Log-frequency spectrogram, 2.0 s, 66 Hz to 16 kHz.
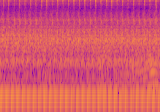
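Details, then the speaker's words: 2013 Keeway RKV 200 single-cylinder motorcycle idling with an even thump of about fifteen beats a second, steady with no misses or rattles, after the hard-starting electric start fault was repaired; it now starts instantly. "Ya ven cómo prende de toque."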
